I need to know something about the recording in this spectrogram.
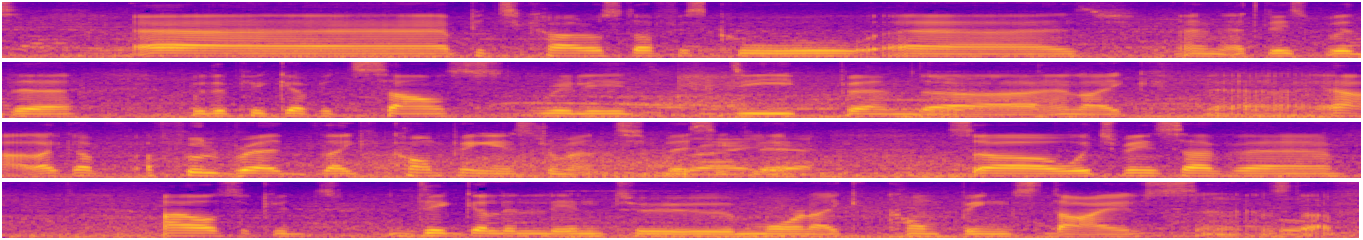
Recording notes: We really were rushed as our schedules only just matched up for an hour and we had difficulty finding anywhere quiet. We opted for the park down the way from Ronnies so the sound quality is not amazing and there is alot of background noise.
